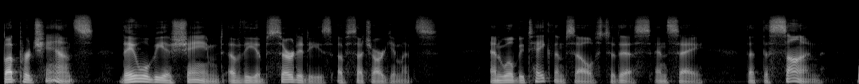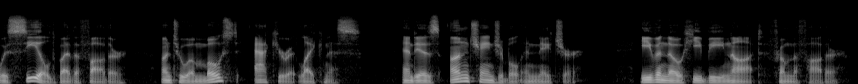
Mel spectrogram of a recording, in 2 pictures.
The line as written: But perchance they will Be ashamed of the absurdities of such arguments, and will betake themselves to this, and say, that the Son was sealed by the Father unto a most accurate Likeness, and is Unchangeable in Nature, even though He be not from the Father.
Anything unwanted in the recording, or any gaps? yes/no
no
